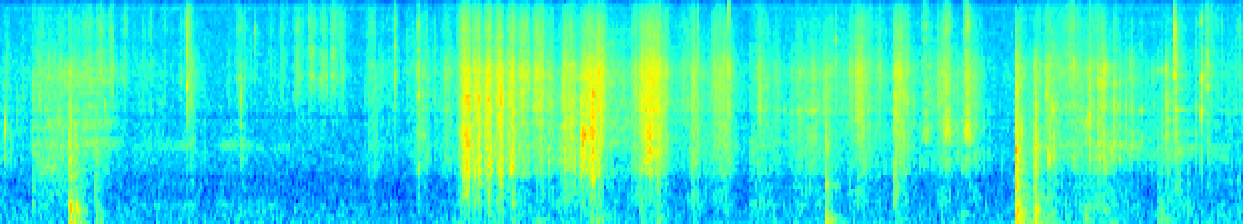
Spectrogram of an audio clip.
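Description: Rubbing and scrubbing on a small plastic battery cover as its corroded contacts are cleaned, with a few light knocks as the plastic parts are handled and set down on the bench.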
